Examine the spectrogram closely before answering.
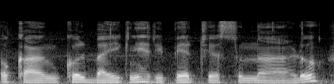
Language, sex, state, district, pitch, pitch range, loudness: Telugu, male, Telangana, Hyderabad, 95 Hz, 95-100 Hz, -15 LUFS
